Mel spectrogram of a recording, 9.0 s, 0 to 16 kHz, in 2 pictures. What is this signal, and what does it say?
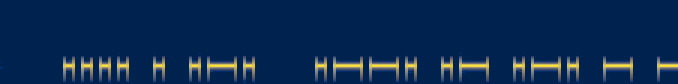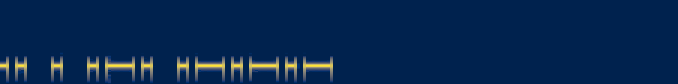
Morse code, heard as a keyed tone, about 21 wpm, 700 Hz. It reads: HER PARTNER.
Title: Sentences with 8-Word Phrases - Spoken Beginning - 20wpm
